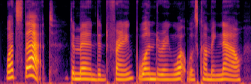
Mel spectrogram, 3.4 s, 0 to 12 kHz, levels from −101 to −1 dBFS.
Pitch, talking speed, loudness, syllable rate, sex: 215 Hz, 160 wpm, -21 LUFS, 4.7 syllables/s, female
